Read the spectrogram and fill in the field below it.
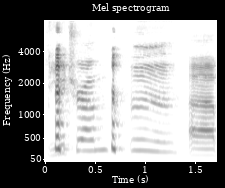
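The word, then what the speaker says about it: Buttram: It's spelled butt ram, but I'm going to assume it's Butram.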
